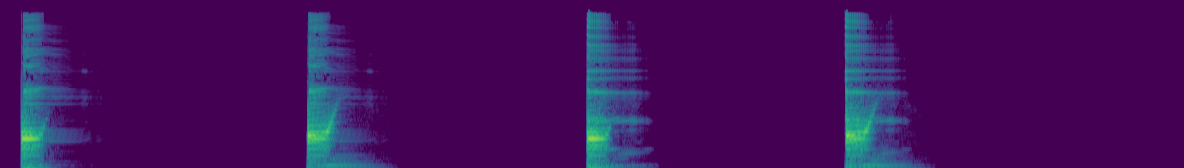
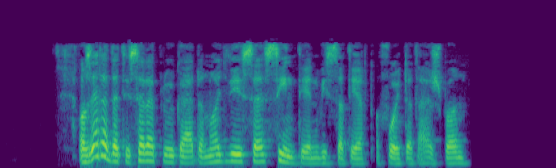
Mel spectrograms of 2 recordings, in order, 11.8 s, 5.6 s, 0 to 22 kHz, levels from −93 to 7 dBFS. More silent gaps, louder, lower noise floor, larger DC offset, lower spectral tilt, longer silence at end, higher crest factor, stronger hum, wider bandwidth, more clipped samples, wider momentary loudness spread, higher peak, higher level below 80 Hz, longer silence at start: first, 1.15-3.06 s, 4.00-5.86 s, 6.58-8.44 s vs none; second, -22 LUFS vs -18 LUFS; second, -69 dBFS vs -80 dBFS; neither; about the same, -3 dB/octave vs -3.5 dB/octave; first, 3.1 s vs 0.9 s; first, 24 dB vs 18 dB; neither; first, 16 kHz vs 8.2 kHz; neither; first, 12 LU vs 9 LU; about the same, -4 dBFS vs -2 dBFS; first, -54 dBFS vs -60 dBFS; second, 0.2 s vs 0.65 s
